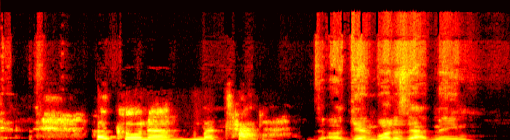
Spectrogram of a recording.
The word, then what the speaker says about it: Hakuna Matata: So how do you pronounce that? Hakuna Humana? Hakuna Matata.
